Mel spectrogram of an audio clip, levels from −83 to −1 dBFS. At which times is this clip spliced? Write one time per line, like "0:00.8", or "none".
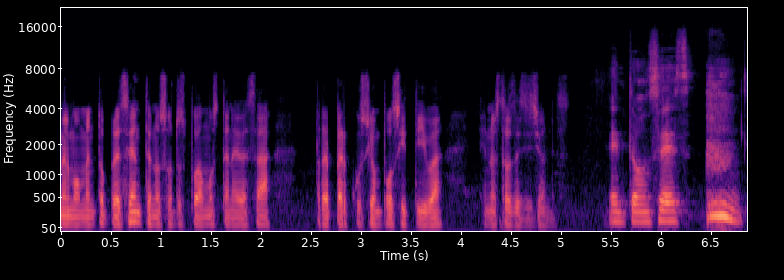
0:05.4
